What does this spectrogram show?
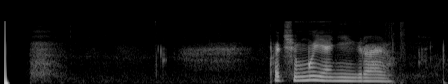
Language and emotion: Russian, neutral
